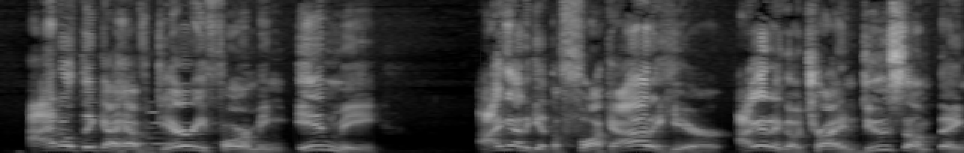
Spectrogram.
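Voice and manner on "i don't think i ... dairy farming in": usual speaking voice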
